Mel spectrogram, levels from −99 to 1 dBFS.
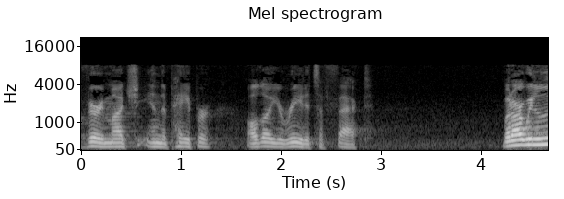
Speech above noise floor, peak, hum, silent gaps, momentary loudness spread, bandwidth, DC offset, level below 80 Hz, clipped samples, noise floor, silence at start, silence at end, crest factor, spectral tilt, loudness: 43 dB; -6 dBFS; none; none; 19 LU; 8.2 kHz; under 0.1%; -68 dBFS; under 0.1%; -68 dBFS; 0.05 s; 0 s; 20 dB; -7.5 dB/octave; -28 LUFS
